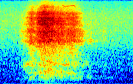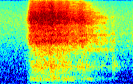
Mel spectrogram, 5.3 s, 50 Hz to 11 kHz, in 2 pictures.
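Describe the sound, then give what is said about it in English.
Two long, deep full body breaths, done as a breathing exercise: a drawn-out airy inhale followed after a pause by another slow, hissing breath, fairly loud with no talking. “And for coming into the body, we're going to perform 12 full body breathing.”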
